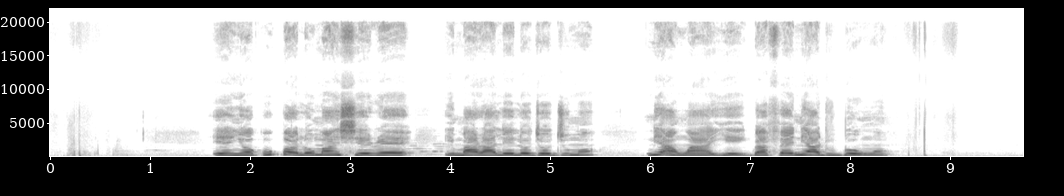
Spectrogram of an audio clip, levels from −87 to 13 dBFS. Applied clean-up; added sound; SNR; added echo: none; none; none; none.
